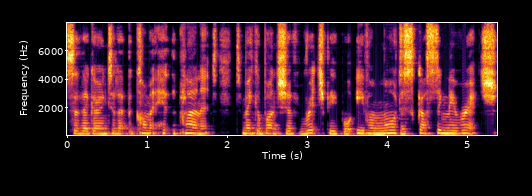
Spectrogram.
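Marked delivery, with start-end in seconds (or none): none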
